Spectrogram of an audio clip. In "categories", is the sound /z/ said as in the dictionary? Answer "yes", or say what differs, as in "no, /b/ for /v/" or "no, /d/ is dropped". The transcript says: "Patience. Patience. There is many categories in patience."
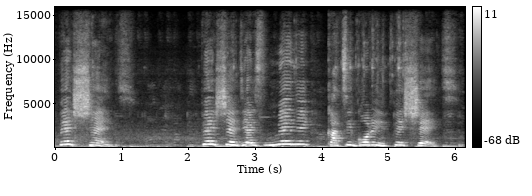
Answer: no, /z/ is dropped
